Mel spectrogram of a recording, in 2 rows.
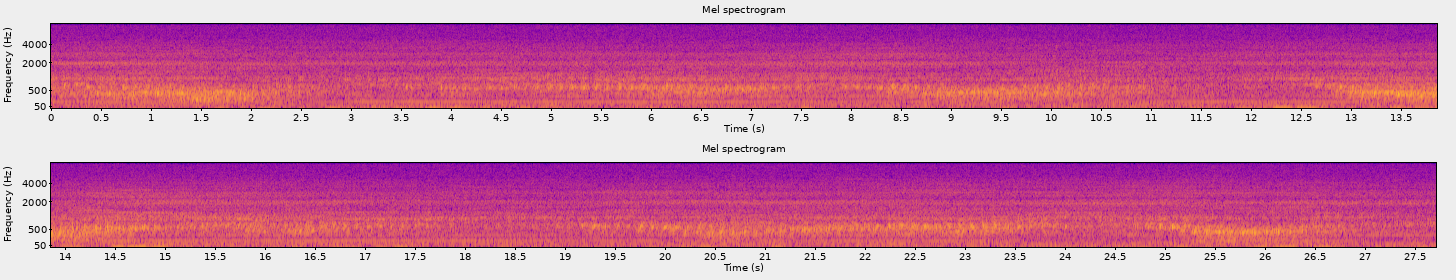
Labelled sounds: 14.0	14.4	vessel noise, 1.3 to 1.6 kHz

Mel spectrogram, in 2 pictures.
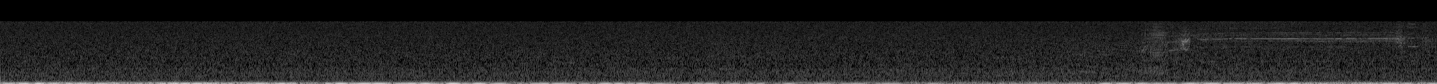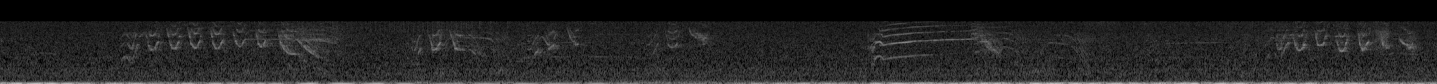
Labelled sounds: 12.0	12.9	killer whale, northern resident, A clan, AA subclan, A01 pod, call N11, 2.9 to 4.4 kHz
13.5	14.0	killer whale, northern resident, A clan, AA subclan, A01 pod, call N11, 3.1 to 3.4 kHz
16.6	17.8	killer whale, northern resident, 1.3 to 3.4 kHz
19.0	19.3	killer whale, northern resident, 2.9 to 3.5 kHz
23.1	24.5	killer whale, northern resident, A clan, AA subclan, A01 pod, call N05i, 1.2 to 7.7 kHz
24.8	25.1	killer whale, northern resident, 2.4 to 2.8 kHz
26.0	26.6	killer whale, northern resident, 2.6 to 2.8 kHz
27.2	27.9	killer whale, northern resident, 3.5 to 4.2 kHz
28.3	28.6	killer whale, northern resident, 2.0 to 3.3 kHz

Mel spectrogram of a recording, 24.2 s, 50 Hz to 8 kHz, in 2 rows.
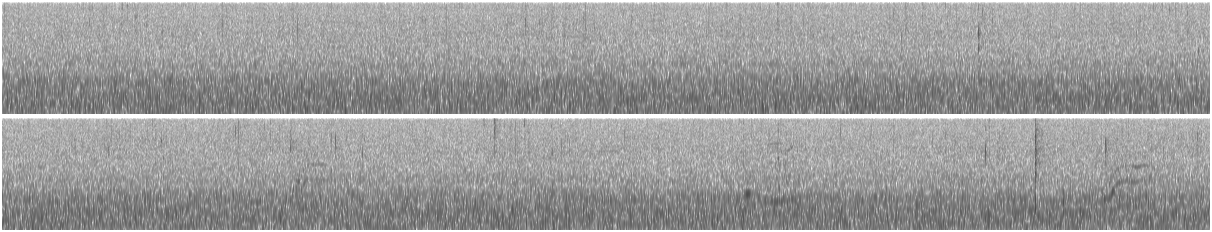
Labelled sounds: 23.1	23.6	killer whale, Bigg's (transient), call T01, 0.84 to 2.2 kHz

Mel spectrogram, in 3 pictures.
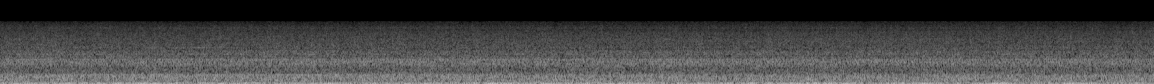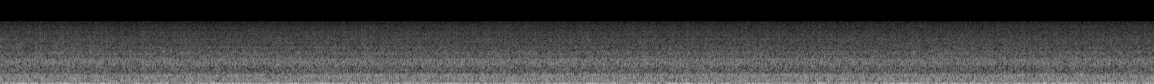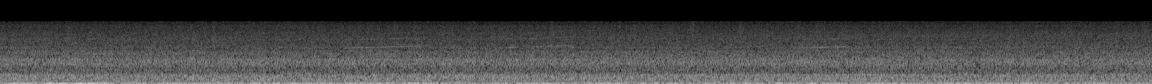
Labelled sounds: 27.0	27.3	killer whale, southern resident, 2.2 to 2.3 kHz
31.1	31.5	killer whale, southern resident, 2.1 to 2.2 kHz

